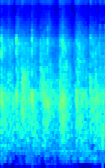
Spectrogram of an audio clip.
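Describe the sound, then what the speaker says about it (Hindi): An audience claps loudly and steadily for their guru at a gathering, a dense, continuous patter of many hands, close and even, with no voices over it. "तो एक बार जोरदार तालियां अपने गुरु जी के लिए।"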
